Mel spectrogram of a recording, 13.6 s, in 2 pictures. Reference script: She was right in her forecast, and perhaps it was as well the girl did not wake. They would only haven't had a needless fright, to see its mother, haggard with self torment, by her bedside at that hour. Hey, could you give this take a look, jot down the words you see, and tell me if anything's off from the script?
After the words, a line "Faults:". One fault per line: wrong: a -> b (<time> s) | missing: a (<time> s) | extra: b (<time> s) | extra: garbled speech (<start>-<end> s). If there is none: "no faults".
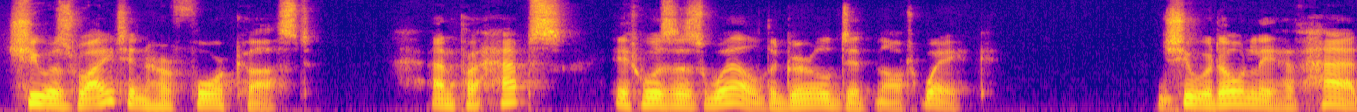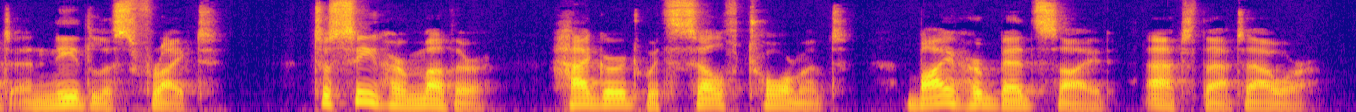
She was right in her forecast, and perhaps it was as well the girl did not wake. She would only have had a needless fright, to see her mother, haggard with self torment, by her bedside at that hour.
Faults:
wrong: They -> She (5.8 s)
wrong: haven't -> have (6.4 s)
wrong: its -> her (8.7 s)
